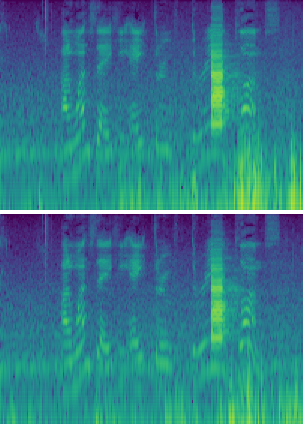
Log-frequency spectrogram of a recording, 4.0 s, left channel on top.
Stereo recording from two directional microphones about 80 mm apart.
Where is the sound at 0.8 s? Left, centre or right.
Left.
